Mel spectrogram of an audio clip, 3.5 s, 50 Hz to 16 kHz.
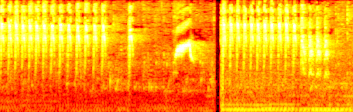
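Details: Cucak cungkok song on an iPhone 7 Plus, meant to prompt caged birds to sing: a quick high ticking trill, one upward whistled slur, then another dense trill after a brief break.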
